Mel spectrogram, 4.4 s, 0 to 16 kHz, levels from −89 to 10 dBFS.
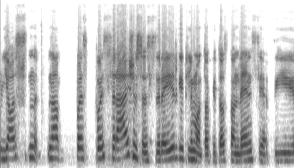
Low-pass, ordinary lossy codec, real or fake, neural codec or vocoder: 14.4 kHz; AAC, 96 kbps; real; none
